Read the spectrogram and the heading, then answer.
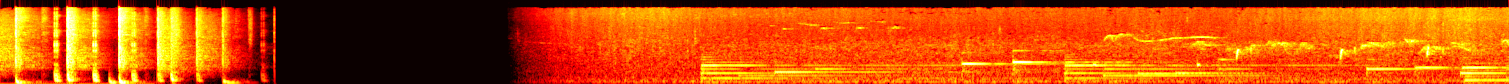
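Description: Steady rain hisses for the second half, with gentle sustained music notes and scattered high bird chirps over it, following a short burst of talking and a moment of silence.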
